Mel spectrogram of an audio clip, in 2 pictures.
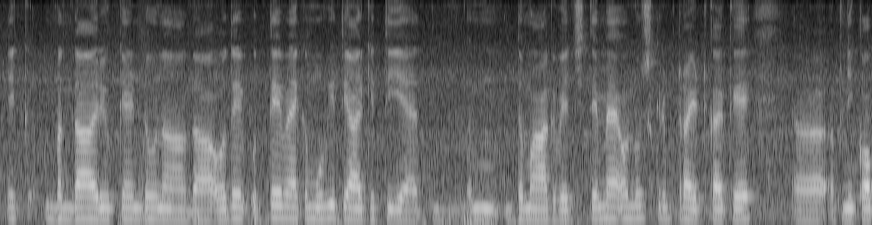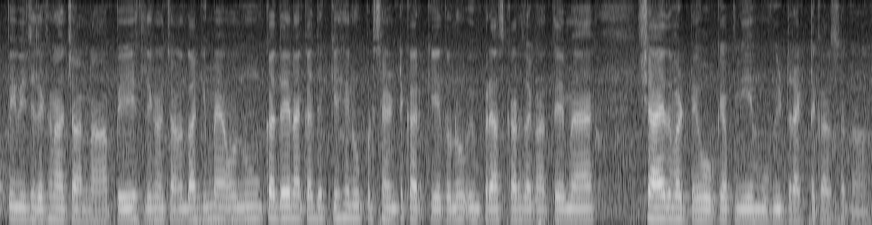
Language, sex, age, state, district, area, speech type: Punjabi, male, 18-30, Punjab, Gurdaspur, urban, spontaneous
